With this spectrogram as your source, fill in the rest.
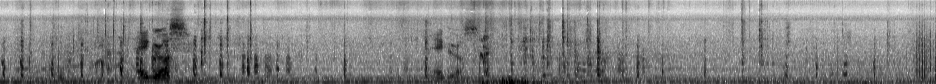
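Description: Hens in a backyard flock in Dunlap, Tennessee cluck softly and intermittently while someone speaks to them.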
